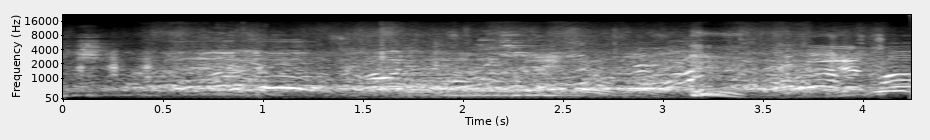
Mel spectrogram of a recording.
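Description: Many people talking at once: crowd chatter with overlapping voices.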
